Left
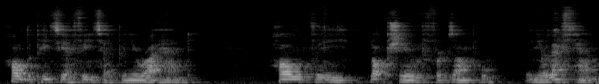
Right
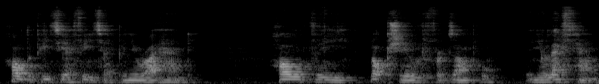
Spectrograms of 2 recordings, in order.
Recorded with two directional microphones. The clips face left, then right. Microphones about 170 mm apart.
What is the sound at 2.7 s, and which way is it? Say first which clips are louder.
Speech: left 3 dB; 15° left (ahead or behind).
